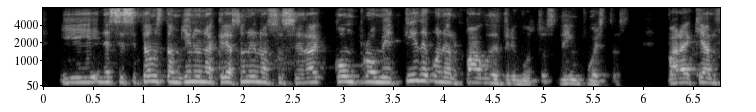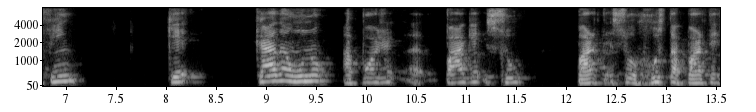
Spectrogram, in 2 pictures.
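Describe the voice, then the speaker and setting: A man with a Brazilian accent talks at a fairly slow pace. His intonation is lively. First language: Portuguese (speaking Spanish). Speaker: tax expert. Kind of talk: conference presentation. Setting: web conference. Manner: halting.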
